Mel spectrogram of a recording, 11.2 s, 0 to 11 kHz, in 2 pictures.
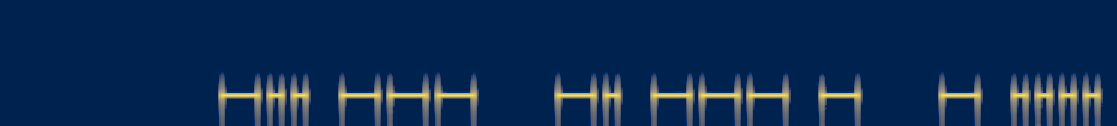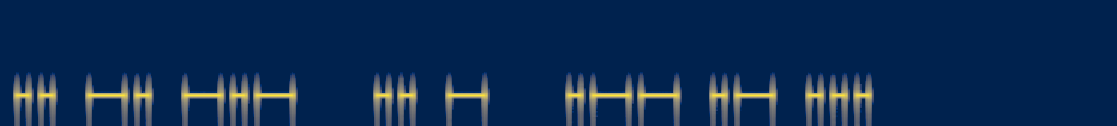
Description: Morse code, heard as a keyed tone, about 20 wpm, 700 Hz. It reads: DO NOT THINK IT WAS
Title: Sets of 5 Words Encore 20wpm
